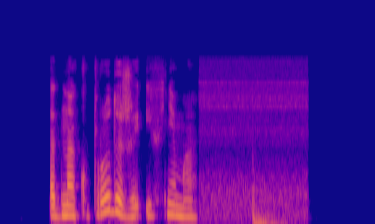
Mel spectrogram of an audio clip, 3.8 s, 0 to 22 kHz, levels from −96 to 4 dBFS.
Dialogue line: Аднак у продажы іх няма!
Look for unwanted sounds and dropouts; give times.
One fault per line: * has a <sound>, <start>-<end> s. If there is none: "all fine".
* has a thud, 2.5-2.9 s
